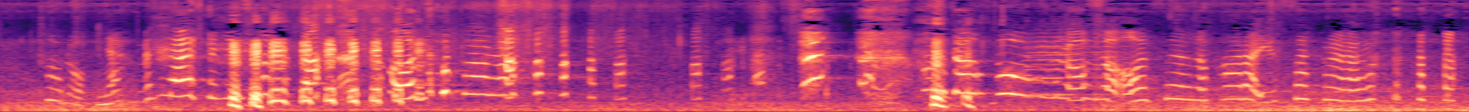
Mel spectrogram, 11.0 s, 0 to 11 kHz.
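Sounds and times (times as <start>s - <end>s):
woman laughing: 1.2s - 8.1s, 10.2s - 11.0s.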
